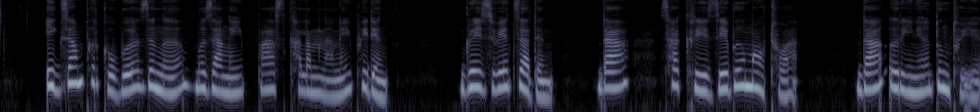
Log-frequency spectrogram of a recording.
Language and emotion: Bodo, neutral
